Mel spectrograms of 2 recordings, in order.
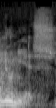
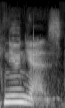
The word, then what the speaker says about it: Nunez: Wait, so how do you say your last name? – Nunez. – Okay. – Nunez. – Like totally like the white way to say it.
